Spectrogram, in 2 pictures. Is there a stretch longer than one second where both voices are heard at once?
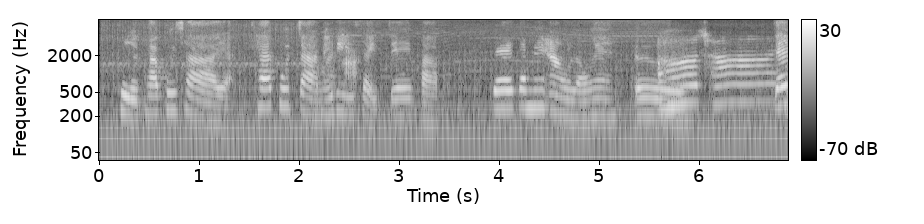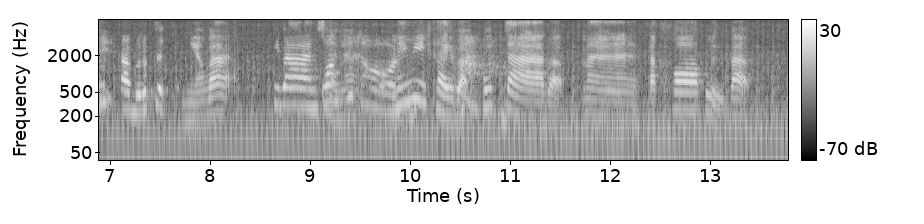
No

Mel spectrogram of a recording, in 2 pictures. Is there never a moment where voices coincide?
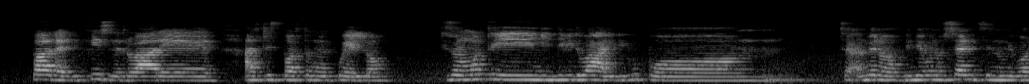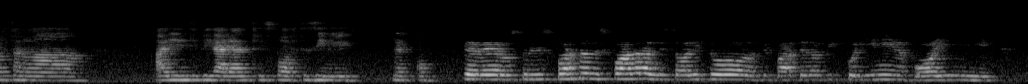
Yes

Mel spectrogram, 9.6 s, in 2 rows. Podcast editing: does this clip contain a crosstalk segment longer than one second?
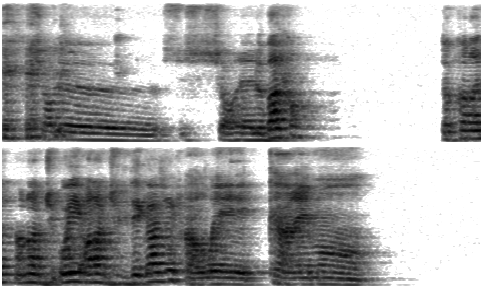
No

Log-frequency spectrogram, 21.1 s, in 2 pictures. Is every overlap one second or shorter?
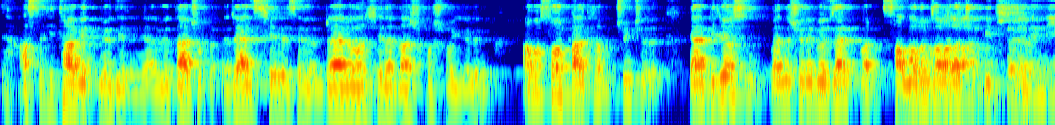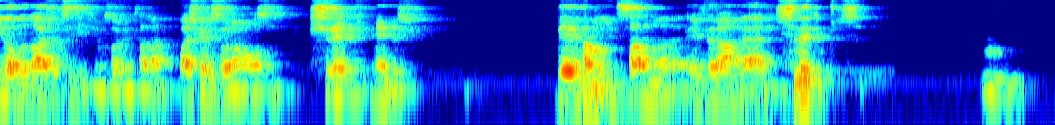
No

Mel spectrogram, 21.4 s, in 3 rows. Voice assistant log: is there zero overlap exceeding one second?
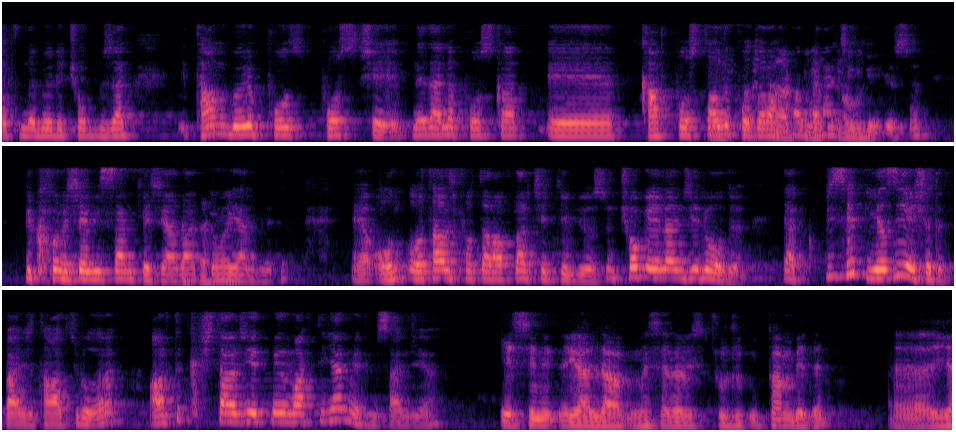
No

